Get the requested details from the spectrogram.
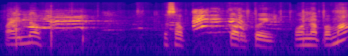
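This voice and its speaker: A woman's voice: mid-range voice, slow. A young woman, a mother talking casually to her children and her viewers, coaxing and playfully scolding. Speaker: vlogger, mother. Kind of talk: casual family vlog chat. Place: home, in and out of doors. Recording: noisy home phone recording.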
